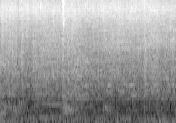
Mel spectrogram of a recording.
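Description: Ginger and onion fry in a pan of hot oil for coriander chicken, a loud, dense, continuous sizzle that holds steady throughout with a faint stir or two and no voices.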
